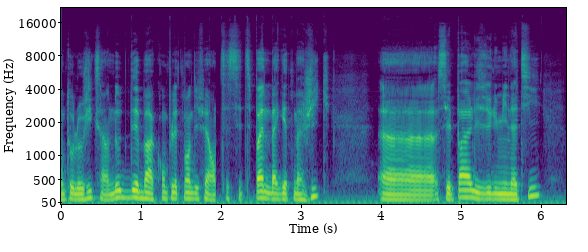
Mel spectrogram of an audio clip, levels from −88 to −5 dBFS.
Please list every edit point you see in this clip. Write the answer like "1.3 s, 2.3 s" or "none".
1.9 s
